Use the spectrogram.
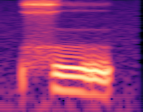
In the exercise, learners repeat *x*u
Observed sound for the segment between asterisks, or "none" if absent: x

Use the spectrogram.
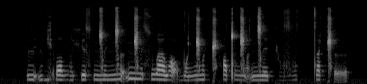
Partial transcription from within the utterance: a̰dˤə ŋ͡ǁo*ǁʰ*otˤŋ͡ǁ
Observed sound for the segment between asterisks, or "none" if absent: ǁʰ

